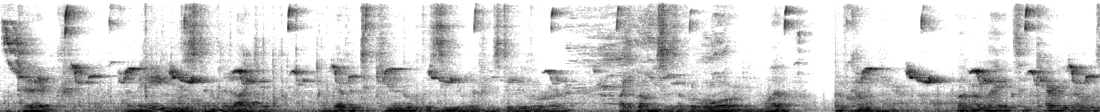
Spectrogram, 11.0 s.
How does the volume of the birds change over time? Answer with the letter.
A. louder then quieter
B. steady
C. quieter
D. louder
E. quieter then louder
E.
